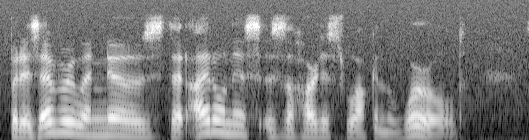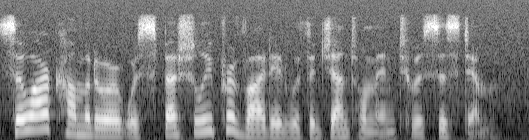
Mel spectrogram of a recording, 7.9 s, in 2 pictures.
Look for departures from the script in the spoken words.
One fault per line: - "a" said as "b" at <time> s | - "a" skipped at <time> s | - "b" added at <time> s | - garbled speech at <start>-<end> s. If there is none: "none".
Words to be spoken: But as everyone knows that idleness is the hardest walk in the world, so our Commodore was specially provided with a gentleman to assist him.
none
